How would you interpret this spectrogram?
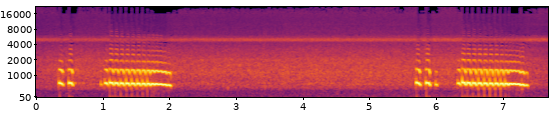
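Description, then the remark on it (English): An owl hoots twice, each time with two short notes followed by a quick, stuttering run of hoots lasting about a second, clear over a steady thin high-pitched hum. “But throughout history, the owl has received mixed reviews.”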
